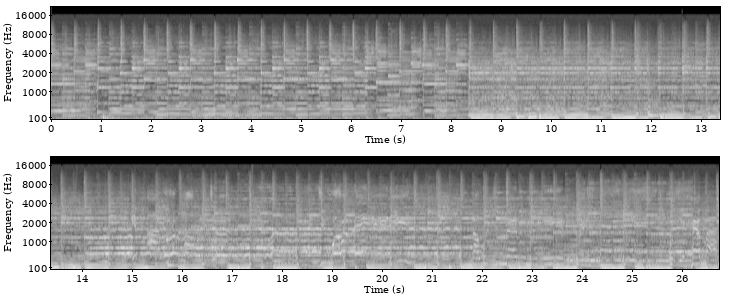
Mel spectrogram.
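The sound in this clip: A recorded soul song plays with full band instrumentation and a steady beat. A deeper, bass-heavy section enters about eight seconds in and continues with busier melodic lines.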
